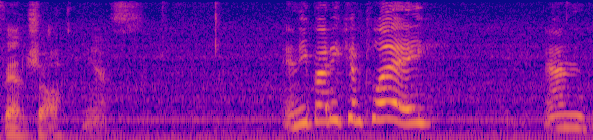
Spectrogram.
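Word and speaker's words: Featherstonehaugh: Featherstone Hall, which is actually, Lori was informed by someone who's pronounced Fanshawe.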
